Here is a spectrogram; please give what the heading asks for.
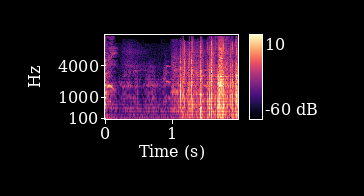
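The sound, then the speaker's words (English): Geese being fattened for market honk in a rapid run of loud, harsh nasal calls that burst out after a quiet opening second. “I sat there, looking at the geese that my sister fattens up for the market”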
